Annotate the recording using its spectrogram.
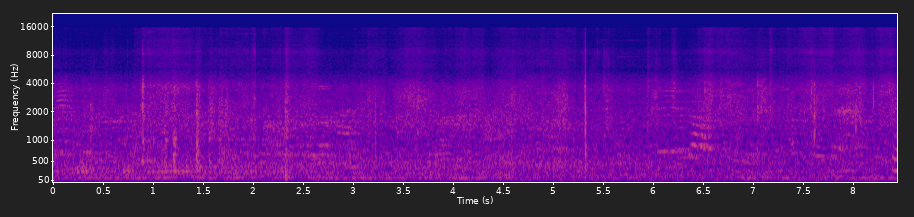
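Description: Plastic shopping bags rustling and crinkling close to the microphone as packed groceries are handled, with scattered small clicks and faint voices in the background.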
